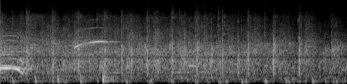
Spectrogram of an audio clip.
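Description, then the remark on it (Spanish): An audience applauds steadily, many hands clapping in a dense, continuous patter that holds at a fairly even loudness throughout, with a brief high whistle near the start. “Uy, un aplauso qué para”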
